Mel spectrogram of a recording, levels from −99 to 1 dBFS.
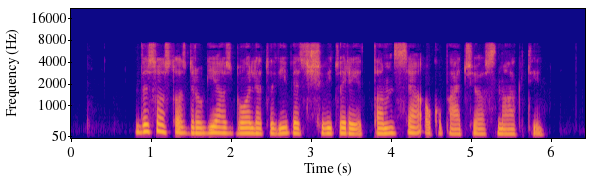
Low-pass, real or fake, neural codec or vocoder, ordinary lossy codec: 7.2 kHz; fake; codec, 16 kHz, 4.8 kbps, FACodec; MP3, 64 kbps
